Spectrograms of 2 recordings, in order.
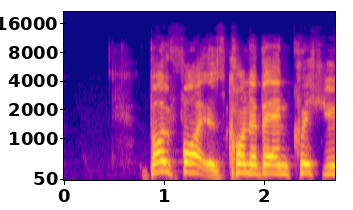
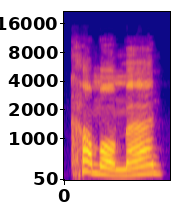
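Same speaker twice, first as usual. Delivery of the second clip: ordinary talk, nothing marked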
